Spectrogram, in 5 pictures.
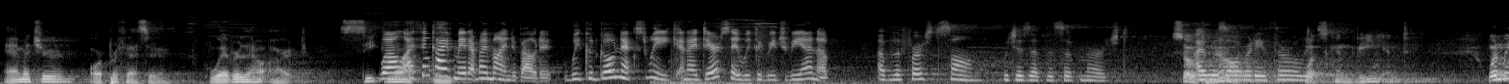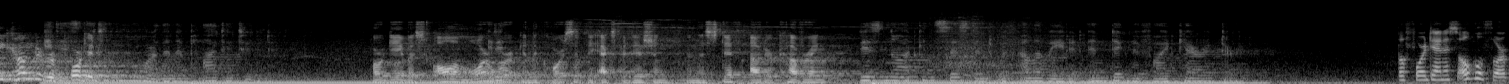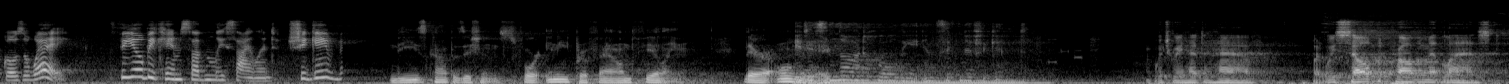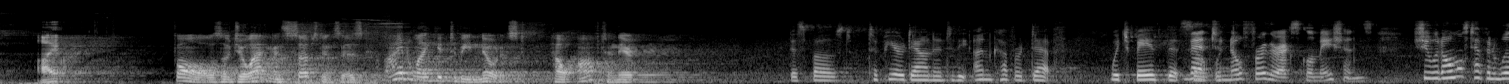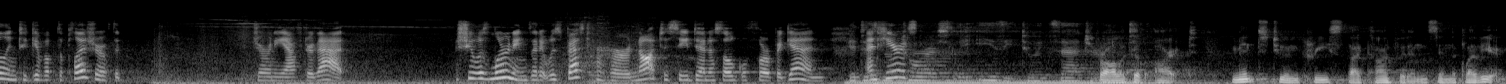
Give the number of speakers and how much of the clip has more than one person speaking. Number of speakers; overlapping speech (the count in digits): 6, about 9%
